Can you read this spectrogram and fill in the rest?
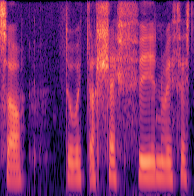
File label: "llethu", Welsh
